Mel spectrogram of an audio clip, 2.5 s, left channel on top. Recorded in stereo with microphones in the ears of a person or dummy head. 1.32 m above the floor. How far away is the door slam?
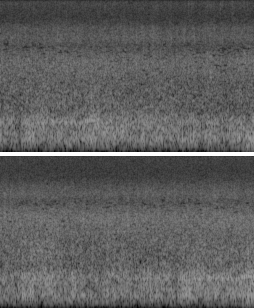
No door slam in this recording.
